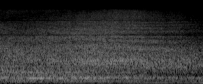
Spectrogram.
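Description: A truck drives past on a wet road.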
